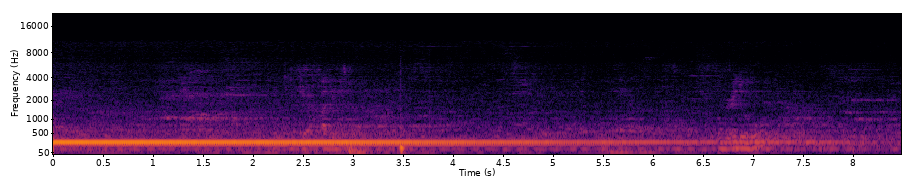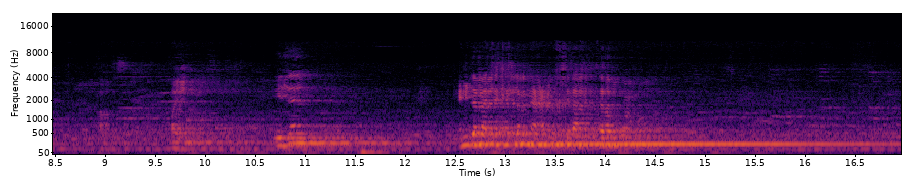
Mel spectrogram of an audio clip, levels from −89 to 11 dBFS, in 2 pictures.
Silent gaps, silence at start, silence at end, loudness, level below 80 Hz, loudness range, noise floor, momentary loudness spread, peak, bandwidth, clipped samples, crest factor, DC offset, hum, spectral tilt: none; 0 s; 0 s; -28 LUFS; -54 dBFS; 17 LU; -48 dBFS; 23 LU; -14 dBFS; 6.4 kHz; under 0.1%; 14 dB; under 0.1%; none; -7.5 dB/octave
